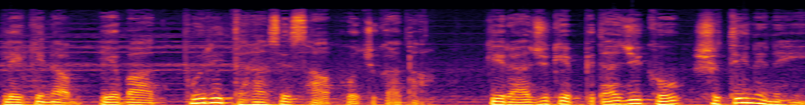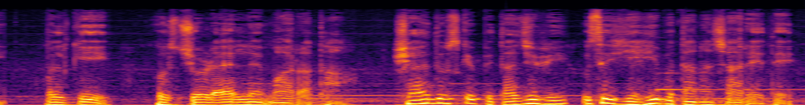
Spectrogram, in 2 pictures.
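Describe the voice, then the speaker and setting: A man's voice: on the low side, big pitch swings, normal speed, warm tone. A man narrating a scripted horror story as a storyteller. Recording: music behind the voice. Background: background music.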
